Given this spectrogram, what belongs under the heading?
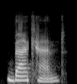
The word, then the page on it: backhand: Indian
